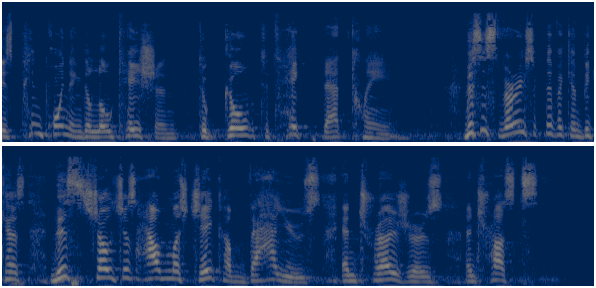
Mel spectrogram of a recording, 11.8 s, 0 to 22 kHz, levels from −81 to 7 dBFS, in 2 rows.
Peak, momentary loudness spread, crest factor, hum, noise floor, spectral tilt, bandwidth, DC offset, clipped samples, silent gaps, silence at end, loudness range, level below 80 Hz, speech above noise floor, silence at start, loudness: -20 dBFS; 13 LU; 22 dB; none; -66 dBFS; -2.5 dB/octave; 16 kHz; under 0.1%; under 0.1%; none; 0.45 s; 5 LU; -74 dBFS; 24 dB; 0 s; -41 LUFS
